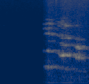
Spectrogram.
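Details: Nomi, a baby monkey, gives a brief, high, tonal scream in the morning, calling impatiently to be fed milk.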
